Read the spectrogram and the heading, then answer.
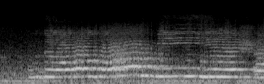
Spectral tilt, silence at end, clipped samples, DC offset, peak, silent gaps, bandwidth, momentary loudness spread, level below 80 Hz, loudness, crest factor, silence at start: -7.5 dB/octave; 0 s; under 0.1%; under 0.1%; -10 dBFS; none; 10 kHz; 4 LU; -36 dBFS; -18 LUFS; 8 dB; 0 s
